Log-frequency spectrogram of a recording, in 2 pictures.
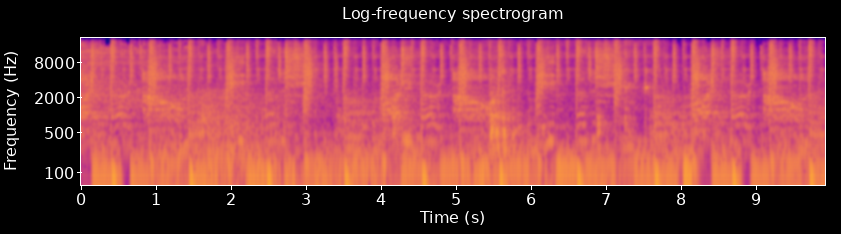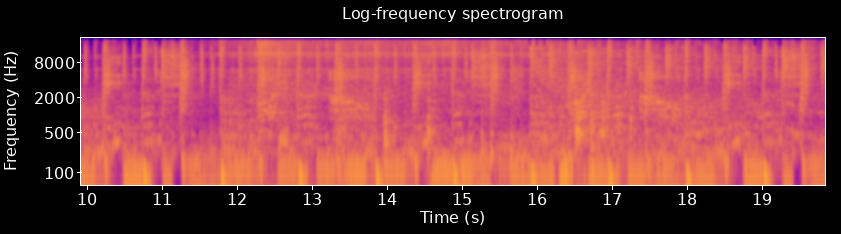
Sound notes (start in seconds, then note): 5.1 kitchen ambience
